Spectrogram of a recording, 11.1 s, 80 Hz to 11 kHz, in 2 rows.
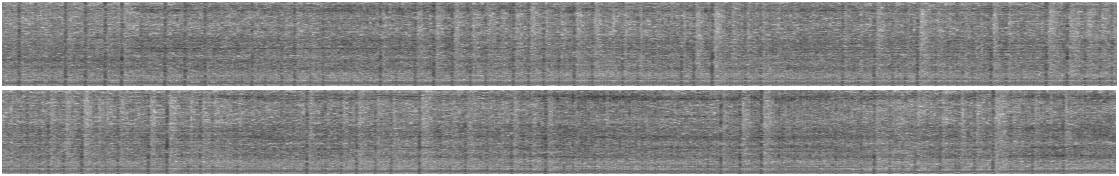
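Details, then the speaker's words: Stihl MS440 chainsaw, clean but reportedly down on power, first start and test run before port work; high buzzy two-stroke snarl held at revs with rough rattling edge and brief dip; noisy clutch bearing. "But, um, we the clutch bearing on it making a lot of noise. We're going to have a look at that."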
